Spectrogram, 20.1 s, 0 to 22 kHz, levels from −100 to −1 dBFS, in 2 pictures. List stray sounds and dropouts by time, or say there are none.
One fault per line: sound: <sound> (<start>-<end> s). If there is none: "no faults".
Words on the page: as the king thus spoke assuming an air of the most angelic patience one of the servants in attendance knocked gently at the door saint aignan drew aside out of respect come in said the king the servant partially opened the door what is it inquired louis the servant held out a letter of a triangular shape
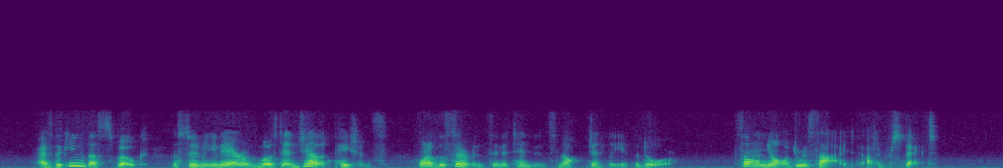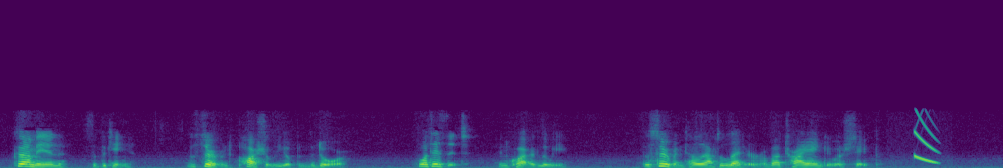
sound: chirp (19.2-19.5 s)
